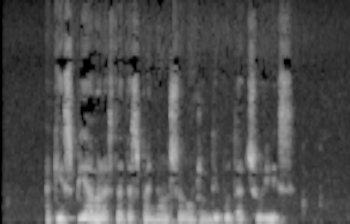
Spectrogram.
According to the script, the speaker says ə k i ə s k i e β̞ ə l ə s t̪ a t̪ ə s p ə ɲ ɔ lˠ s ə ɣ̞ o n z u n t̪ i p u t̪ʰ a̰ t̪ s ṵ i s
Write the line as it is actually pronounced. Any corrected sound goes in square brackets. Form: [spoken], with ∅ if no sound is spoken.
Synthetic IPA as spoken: ə k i ə s [p] i [a] β̞ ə l ə s t̪ a t̪ ə s p ə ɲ ɔ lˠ s ə ɣ̞ o n z u n [d̪] i p u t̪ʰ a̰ t̪ s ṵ i s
